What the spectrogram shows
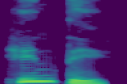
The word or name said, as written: ಹಿಂದೂ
